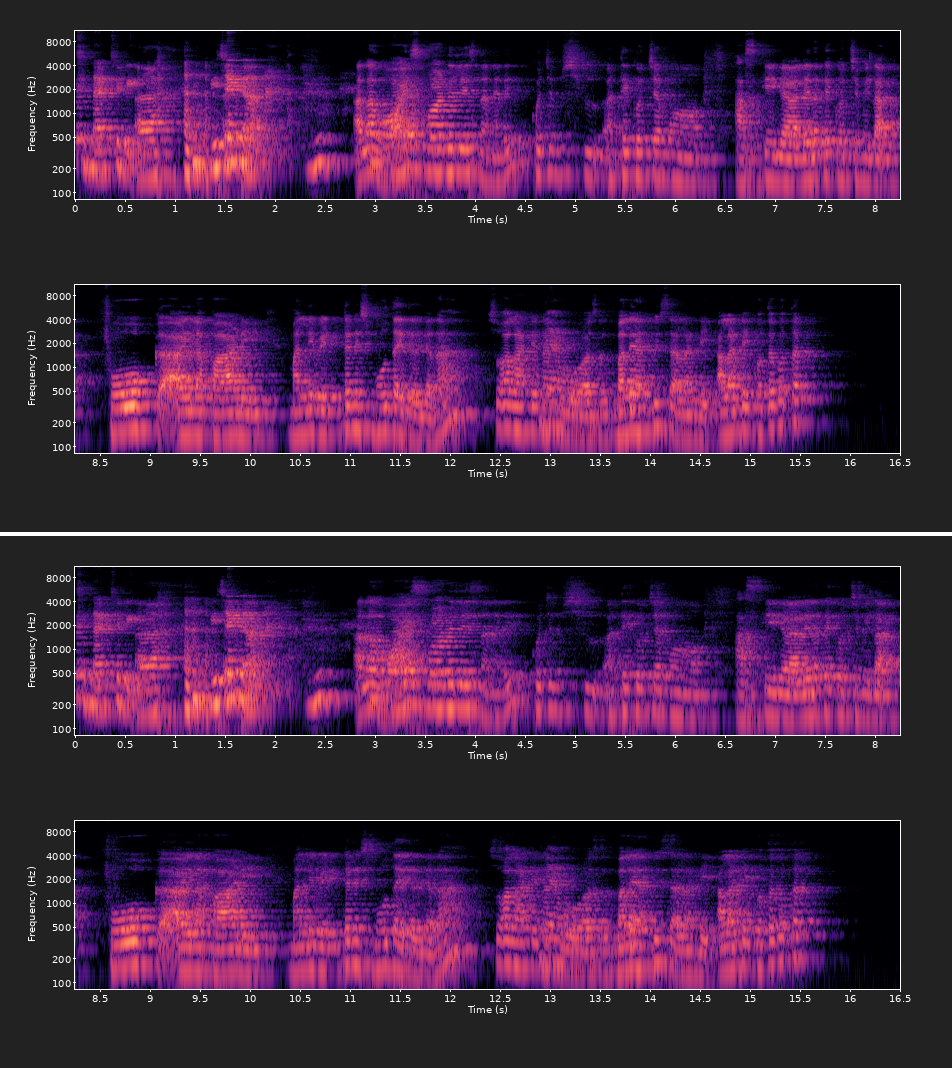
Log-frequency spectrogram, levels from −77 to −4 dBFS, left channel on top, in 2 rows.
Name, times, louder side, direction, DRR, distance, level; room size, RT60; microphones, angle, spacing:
voice 1, 0.0-0.6 1.2-3.8 12.9-13.3, left 1 dB, 15° left, -4 dB, 2.1 m, -30 dB
voice 2, 0.6-1.2 2.3-2.5 2.8-8.1 8.5-10.1 10.4-12.1 12.4-15.5, left 2 dB, 45° left, -2 dB, 1.8 m, -30 dB
17.0 x 6.9 x 3.3 m, 0.85 s
head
